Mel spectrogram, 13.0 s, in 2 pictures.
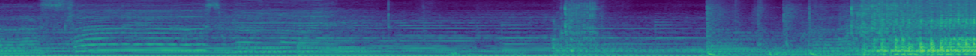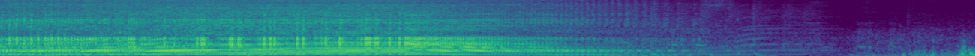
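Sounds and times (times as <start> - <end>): motorcycle engine revving: 5.6 - 11.4.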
